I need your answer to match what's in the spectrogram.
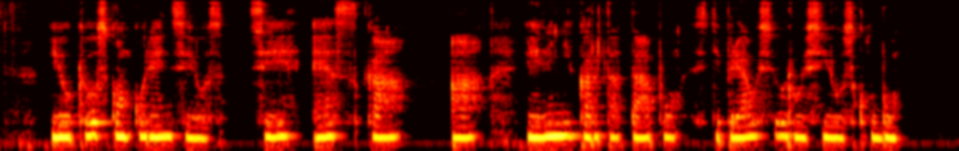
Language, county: Lithuanian, Marijampolė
